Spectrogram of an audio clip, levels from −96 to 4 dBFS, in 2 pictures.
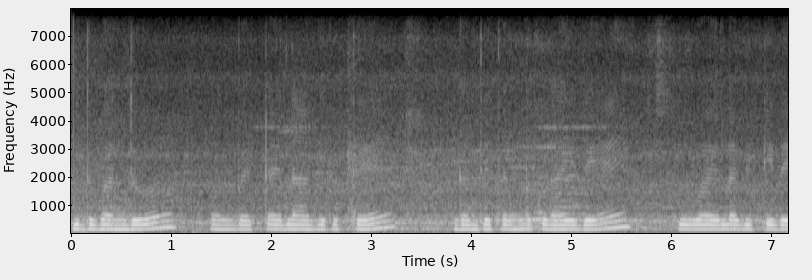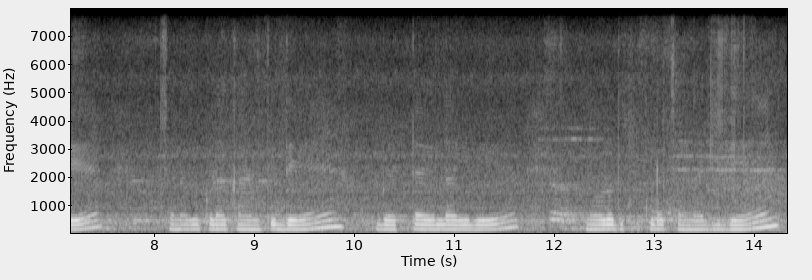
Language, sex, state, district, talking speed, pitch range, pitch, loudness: Kannada, female, Karnataka, Chamarajanagar, 90 wpm, 160-190 Hz, 165 Hz, -15 LUFS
